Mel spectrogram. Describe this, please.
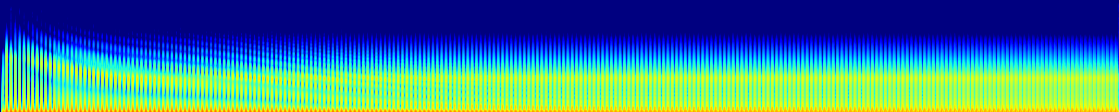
Sound made with MinimogueVA
vst, electronic, synth, lead, minimogue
